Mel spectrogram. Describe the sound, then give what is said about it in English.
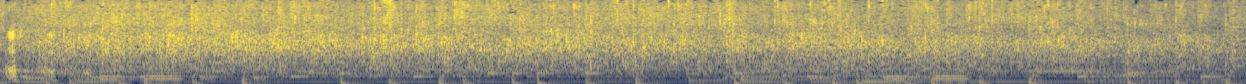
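An audience at the Politics Festival applauds its organisers steadily for several seconds, a dense, even wash of clapping that stays loud throughout, with faint voices murmuring underneath. “So big round of applause for them.”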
